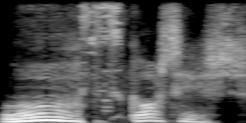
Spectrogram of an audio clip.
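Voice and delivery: drawn-out, lightly put-on Scottish accent. Shown as a demonstration. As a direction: try it in slow Scottish. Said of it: "you would have been good at Scottish".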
